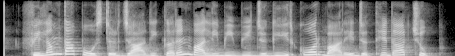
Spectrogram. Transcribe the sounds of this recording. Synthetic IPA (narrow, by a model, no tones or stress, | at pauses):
pʰɪləmd̪aːpoːsʈəɾd͡ʒaːɾiːkəɾənʋaːliːbiːbiːd͡ʒəɡiːɾkɔːɾbaːɾeːd͡ʒət̪ʰːeːd̪aːɾt͡ʃʊp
